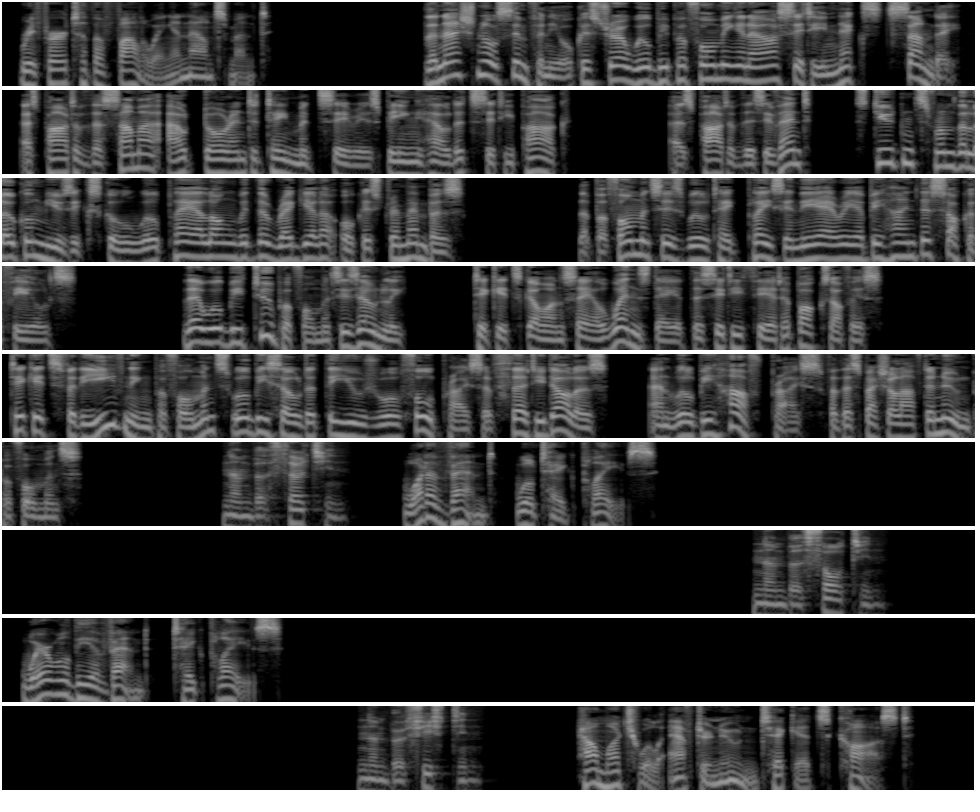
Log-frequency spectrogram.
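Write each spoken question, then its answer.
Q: What event will take place?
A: A National Symphony Orchestra concert (with local music students)

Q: Where will the event take place?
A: At City Park, behind the soccer fields

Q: How much will afternoon tickets cost?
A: $15 (half price)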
